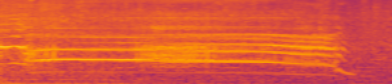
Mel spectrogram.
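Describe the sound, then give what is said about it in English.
A loud, high-pitched scream is held steady for over two seconds, then slides down in pitch and cuts off abruptly, with no other voices clearly heard. “Stop yelling! We're gonna be okay!”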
